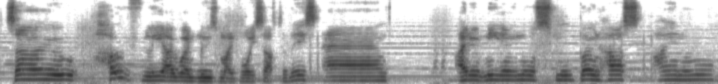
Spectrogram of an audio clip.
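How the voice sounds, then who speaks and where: A young man with a high voice talks his way through a game, explaining moves in a chatty, casual way. His voice is slightly off from a cold coming on. Soft music sits faintly under him at a home desk mic. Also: a little slow. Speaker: gaming channel host. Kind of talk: casual gameplay commentary.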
